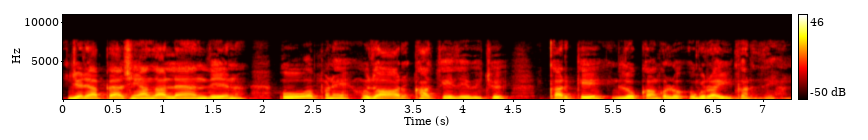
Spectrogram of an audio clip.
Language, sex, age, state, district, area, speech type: Punjabi, male, 60+, Punjab, Jalandhar, rural, spontaneous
